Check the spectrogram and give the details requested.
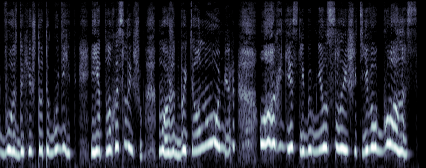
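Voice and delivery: terrified, horrified, high-pitched voice. Reading a daughter's words about her sick father, seized with horror again. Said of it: "снова охваченная ужасом".

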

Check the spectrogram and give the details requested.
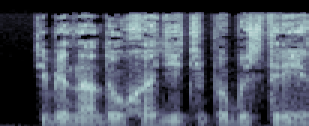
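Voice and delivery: usual speaking voice

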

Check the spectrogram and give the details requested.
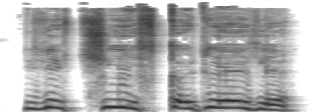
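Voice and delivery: snarling, growling, beastly wolf voice. Reading a folk tale, the narrator voices the wolf's demand to the hare, growling. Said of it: "прорычал волк".

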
